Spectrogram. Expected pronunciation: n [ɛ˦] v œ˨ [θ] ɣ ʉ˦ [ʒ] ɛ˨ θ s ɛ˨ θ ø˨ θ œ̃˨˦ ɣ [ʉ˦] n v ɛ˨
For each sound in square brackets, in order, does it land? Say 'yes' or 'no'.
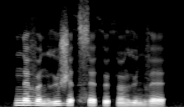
yes, no, yes, no

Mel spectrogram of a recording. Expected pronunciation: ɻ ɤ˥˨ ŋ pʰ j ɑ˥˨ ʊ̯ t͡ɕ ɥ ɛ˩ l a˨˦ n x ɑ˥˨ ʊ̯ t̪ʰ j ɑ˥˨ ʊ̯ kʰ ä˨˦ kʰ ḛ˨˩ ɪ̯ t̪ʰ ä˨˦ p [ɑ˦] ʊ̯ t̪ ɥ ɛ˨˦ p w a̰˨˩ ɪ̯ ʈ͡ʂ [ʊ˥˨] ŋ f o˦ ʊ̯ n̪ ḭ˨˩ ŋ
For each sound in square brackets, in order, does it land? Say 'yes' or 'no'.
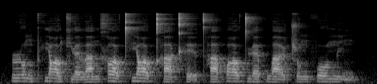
yes, no

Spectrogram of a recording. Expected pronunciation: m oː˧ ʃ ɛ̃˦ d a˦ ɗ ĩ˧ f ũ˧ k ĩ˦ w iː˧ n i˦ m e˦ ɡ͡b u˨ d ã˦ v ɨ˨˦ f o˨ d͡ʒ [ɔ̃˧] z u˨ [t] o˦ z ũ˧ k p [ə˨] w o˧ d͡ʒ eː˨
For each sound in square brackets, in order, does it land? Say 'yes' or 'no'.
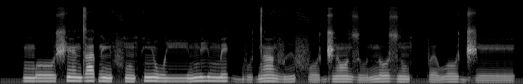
yes, no, yes

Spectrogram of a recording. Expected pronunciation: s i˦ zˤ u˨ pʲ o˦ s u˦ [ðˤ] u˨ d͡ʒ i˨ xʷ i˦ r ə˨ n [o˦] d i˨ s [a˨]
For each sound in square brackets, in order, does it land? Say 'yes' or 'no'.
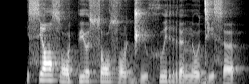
no, no, no

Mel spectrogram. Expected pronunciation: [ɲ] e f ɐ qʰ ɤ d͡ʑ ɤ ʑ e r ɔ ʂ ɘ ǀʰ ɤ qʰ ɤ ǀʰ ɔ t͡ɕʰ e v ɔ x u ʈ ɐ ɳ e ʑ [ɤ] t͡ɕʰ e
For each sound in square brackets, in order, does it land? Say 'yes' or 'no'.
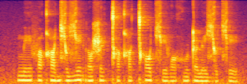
no, yes

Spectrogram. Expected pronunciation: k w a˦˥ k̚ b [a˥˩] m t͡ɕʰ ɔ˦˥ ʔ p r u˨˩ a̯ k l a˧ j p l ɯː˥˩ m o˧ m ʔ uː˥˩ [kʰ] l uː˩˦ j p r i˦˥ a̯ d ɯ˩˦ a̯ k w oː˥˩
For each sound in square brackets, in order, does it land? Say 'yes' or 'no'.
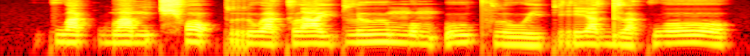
no, no

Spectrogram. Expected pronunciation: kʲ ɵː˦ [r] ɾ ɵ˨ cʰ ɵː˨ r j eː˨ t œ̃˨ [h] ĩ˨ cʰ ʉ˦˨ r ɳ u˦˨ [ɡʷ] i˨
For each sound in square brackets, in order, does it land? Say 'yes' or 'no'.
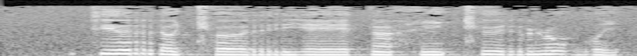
yes, yes, yes

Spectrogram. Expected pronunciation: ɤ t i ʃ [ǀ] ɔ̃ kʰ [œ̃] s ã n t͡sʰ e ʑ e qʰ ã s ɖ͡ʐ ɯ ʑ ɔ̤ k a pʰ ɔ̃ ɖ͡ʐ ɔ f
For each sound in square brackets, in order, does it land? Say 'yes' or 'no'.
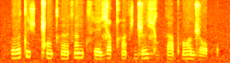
no, yes

